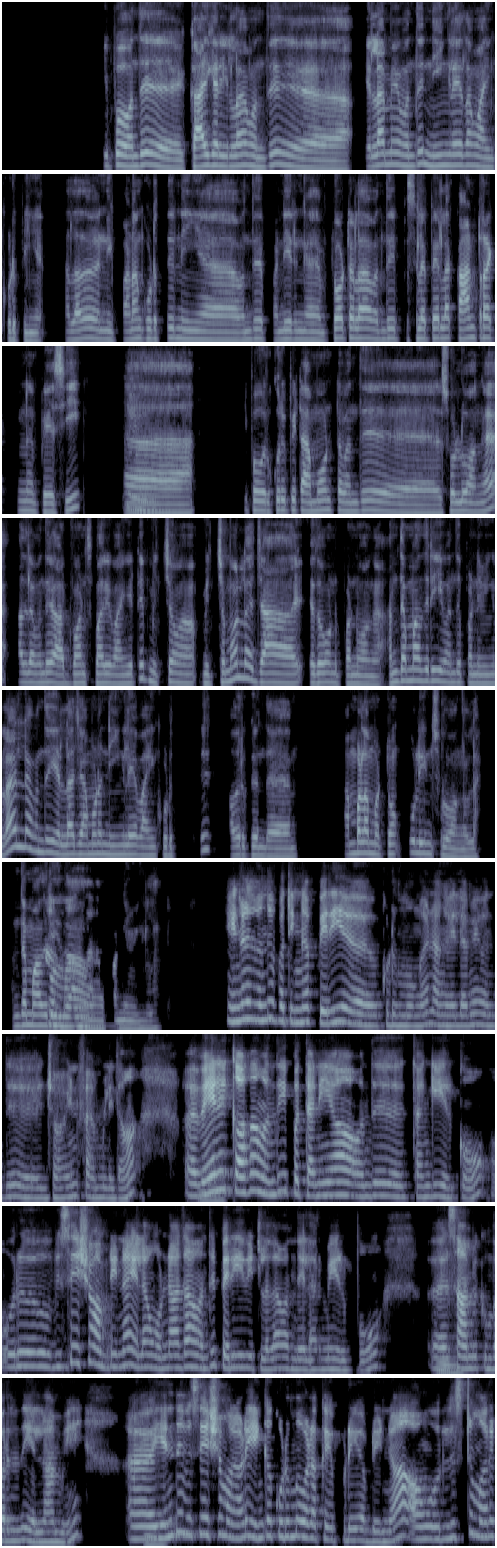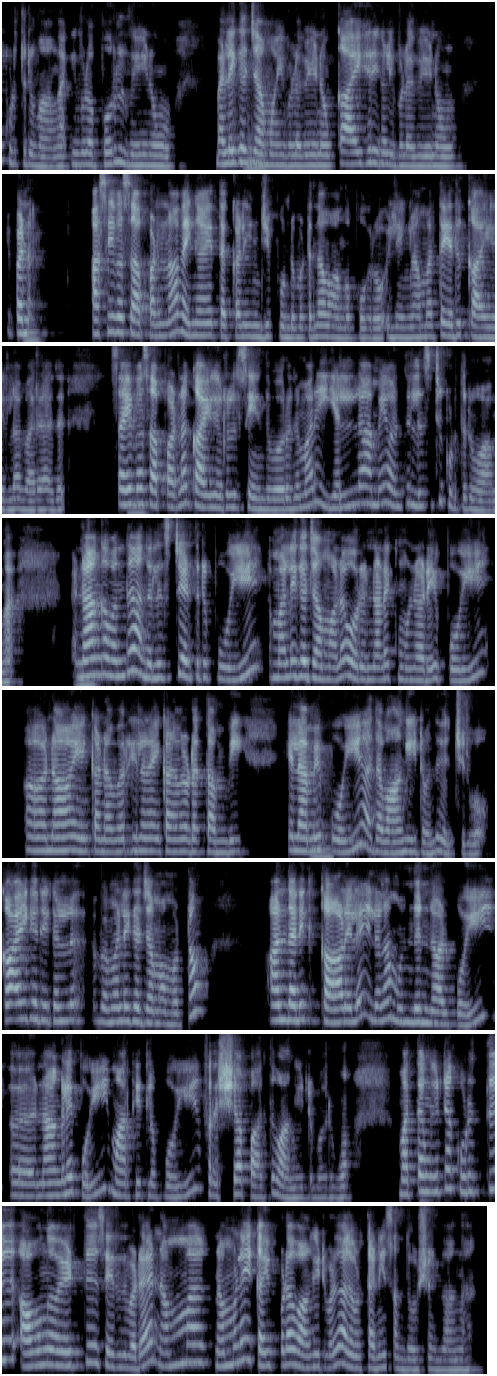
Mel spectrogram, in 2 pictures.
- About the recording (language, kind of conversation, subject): Tamil, podcast, ஒரு பெரிய விருந்துச் சமையலை முன்கூட்டியே திட்டமிடும்போது நீங்கள் முதலில் என்ன செய்வீர்கள்?
- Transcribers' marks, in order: drawn out: "அ"; drawn out: "வந்து"; other background noise; blowing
